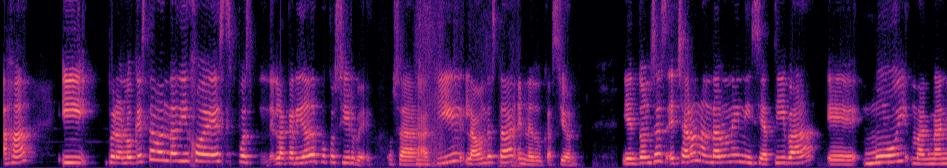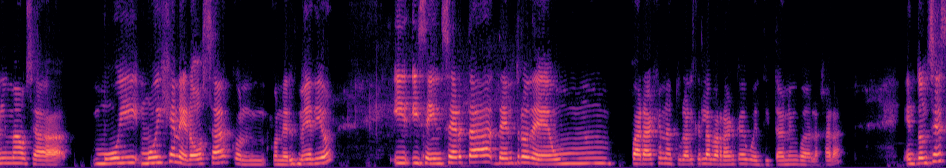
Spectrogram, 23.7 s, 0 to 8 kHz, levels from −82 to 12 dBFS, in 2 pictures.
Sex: female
